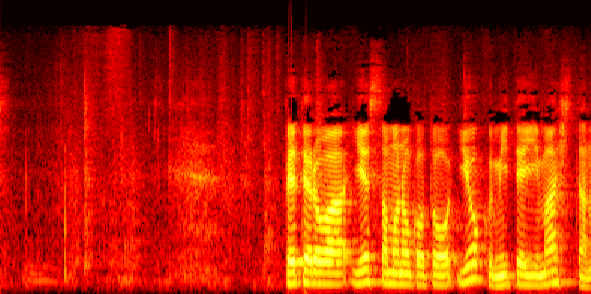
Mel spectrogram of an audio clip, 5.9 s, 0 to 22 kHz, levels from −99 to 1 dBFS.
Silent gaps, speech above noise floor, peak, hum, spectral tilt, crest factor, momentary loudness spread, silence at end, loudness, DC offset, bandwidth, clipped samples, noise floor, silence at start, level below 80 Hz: none; 34 dB; 0 dBFS; none; -5.5 dB/octave; 20 dB; 18 LU; 0 s; -17 LUFS; under 0.1%; 14 kHz; under 0.1%; -51 dBFS; 0.85 s; -68 dBFS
